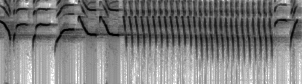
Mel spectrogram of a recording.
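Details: Canary tutor song featuring long rolls: looping whistled notes rising and falling, followed by a fast, even trill of clipped notes lasting about two seconds, then a final rising whistle.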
